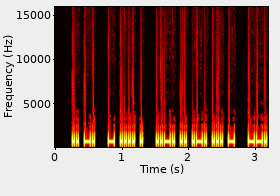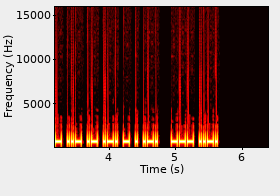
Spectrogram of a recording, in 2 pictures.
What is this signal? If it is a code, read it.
Morse code, heard as a keyed tone, about 40 wpm, 700 Hz. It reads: IN THE FIRST QUARTER OF
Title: Sets of 5 Words Encore2 40wpm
